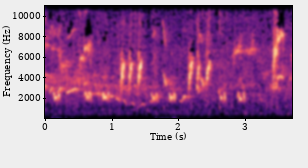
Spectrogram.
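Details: Greater green leafbird during running-water therapy, singing varied bright chirps: paired slurred notes and quick high twitters spaced irregularly, about three to four per second.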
